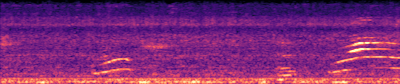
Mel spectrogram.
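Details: House cat complaining at the fridge that once held its favourite dried sardines, giving soft, faint rising chirps and a louder upward-sweeping meow near the end over a steady low household hum.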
